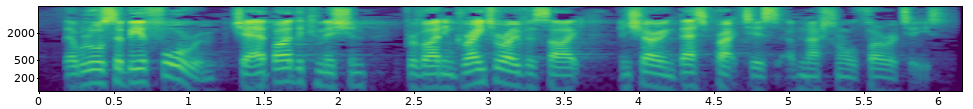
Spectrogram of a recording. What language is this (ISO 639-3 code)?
eng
